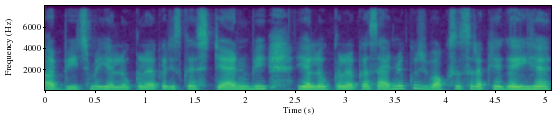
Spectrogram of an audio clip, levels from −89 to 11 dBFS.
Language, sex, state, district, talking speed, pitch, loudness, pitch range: Hindi, female, Chhattisgarh, Kabirdham, 225 wpm, 215 Hz, -15 LUFS, 205-225 Hz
